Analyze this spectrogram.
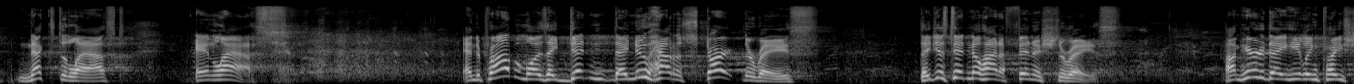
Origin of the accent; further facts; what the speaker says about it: Louisiana, United States; moved away as an adult; now in Colorado, United States; We're both from Louisiana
